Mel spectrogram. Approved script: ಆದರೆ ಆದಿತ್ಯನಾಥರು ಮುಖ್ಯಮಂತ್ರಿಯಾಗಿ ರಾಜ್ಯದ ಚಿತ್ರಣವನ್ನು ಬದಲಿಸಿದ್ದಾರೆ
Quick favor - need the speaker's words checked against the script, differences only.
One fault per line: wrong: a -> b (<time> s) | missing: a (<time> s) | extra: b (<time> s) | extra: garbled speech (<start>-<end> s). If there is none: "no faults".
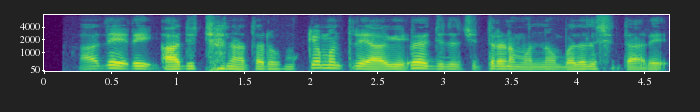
no faults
